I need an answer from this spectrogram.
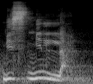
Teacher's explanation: sebelum alif lam lafaz Allah itu terdapat padanya huruf yang berbaris di bawah, maka dia dibaca tipis.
